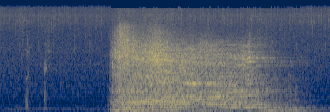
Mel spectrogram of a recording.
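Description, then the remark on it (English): A storm sound effect: after two faint taps, a sudden loud burst of thunder breaks into heavy, steady rain that roars on for several seconds before easing slightly at the end. “A couple lightning strike to the left, lightning strike to the right.”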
